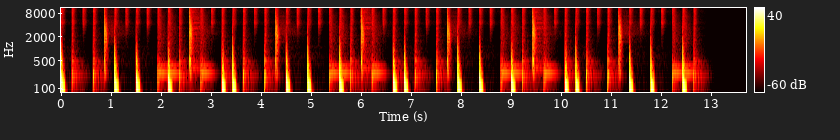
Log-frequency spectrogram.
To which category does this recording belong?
Instrument samples > Percussion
